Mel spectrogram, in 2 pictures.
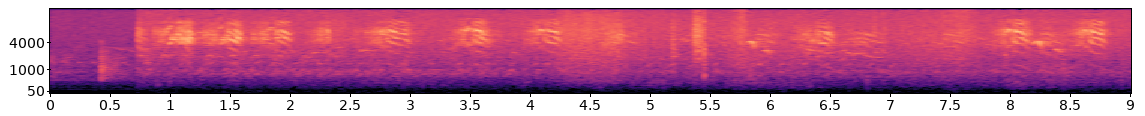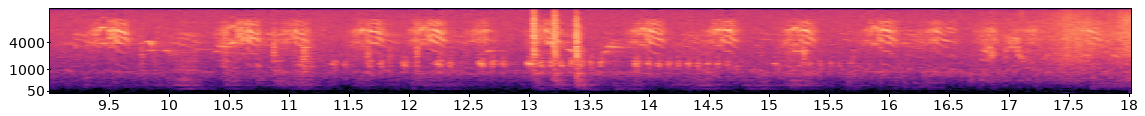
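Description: Birds singing, a steady run of high, quick chirps repeating a few times a second. A short rattling call about two-thirds of the way through is the loudest moment.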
